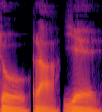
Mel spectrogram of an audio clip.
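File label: "toraye", concatenated syllables; Affixing experiment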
